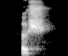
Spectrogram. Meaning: 1. Used to form nouns or adjectives 2. Used to form nouns from verbs
- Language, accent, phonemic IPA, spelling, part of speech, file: French, France, /ɔʃ/, -oche, suffix, LL-Q150 (fra)--oche.wav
